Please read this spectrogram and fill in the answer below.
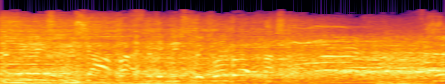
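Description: Music playing over an arena PA with crowd hubbub and overlapping voices shouting, steady throughout.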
